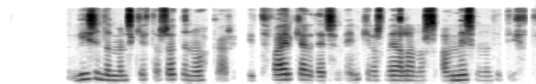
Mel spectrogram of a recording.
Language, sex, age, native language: Icelandic, female, 20-29, Icelandic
